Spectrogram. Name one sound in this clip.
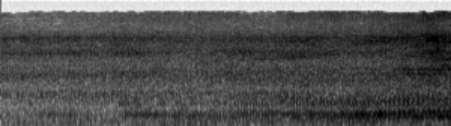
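A truck engine grows louder as it drives past.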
